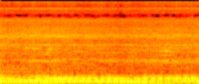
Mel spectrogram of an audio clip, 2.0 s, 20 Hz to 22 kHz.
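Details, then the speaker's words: LS V8-swapped BMW at idle after fitting used fuel injectors with an adapter harness: deep, steady burble with slight unevenness, running cleanly. "definitely seems to be running"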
